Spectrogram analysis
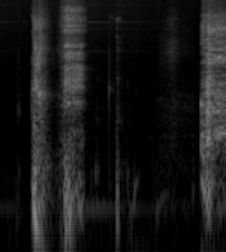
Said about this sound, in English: Sorry about my horrible British accent. It's so bad it made you cough. So, it was a shame cough.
